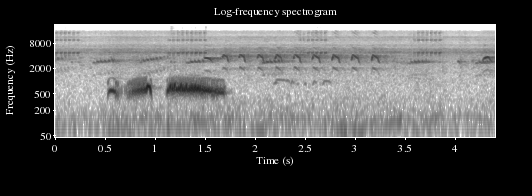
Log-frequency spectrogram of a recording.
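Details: Trained decoy spotted dove reacting as a wild bird comes down for the second time. One low cooing phrase: two short coos and then a longer, drawn-out croo. Other small birds chirp in quick high repeated notes afterward.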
